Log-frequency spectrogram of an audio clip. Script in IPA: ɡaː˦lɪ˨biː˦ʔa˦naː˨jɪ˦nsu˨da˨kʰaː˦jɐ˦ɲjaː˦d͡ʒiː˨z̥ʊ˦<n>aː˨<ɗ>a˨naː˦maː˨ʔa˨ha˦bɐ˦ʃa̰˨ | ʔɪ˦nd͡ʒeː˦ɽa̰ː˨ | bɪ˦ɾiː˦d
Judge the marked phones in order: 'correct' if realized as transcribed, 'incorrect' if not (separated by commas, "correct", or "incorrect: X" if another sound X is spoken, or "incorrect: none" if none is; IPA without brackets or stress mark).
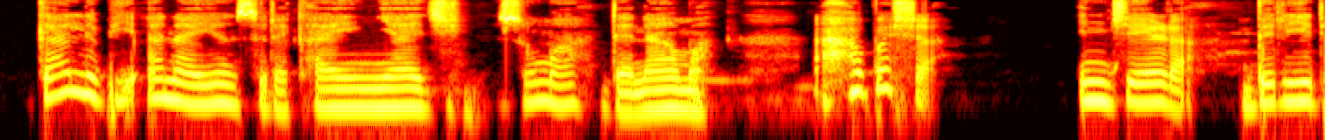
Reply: incorrect: m, incorrect: d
